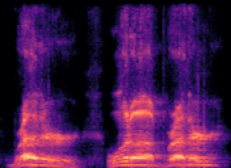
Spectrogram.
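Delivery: loud, hyped-up pro-wrestler voice. Joking with a buddy, announcing the bit first: Hulk Hogan voice. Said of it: "Hulk Hogan voice".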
